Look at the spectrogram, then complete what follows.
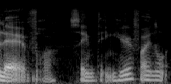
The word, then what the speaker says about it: lèvres: Final S not pronounced. Lèvres. Okay?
